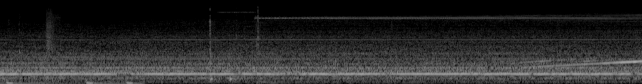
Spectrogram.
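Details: First run of a new 110 V 1.5 kW water-cooled 65 mm spindle on a Huanyang inverter, cooling not hooked up, settings untouched: clean, steady whine with a second tone climbing as it spins up, no grinding or rattle; normal.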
